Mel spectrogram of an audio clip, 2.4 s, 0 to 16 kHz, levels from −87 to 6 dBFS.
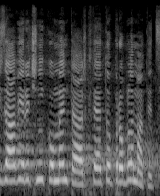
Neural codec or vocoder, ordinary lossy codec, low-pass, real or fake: none; AAC, 48 kbps; 14.4 kHz; real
